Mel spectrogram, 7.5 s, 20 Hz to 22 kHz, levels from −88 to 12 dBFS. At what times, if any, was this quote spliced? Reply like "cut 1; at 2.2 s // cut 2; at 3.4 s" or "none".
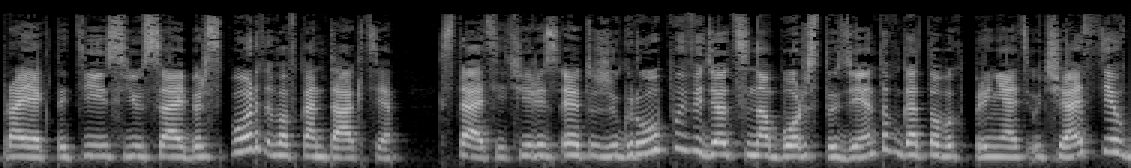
none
